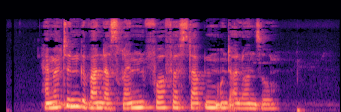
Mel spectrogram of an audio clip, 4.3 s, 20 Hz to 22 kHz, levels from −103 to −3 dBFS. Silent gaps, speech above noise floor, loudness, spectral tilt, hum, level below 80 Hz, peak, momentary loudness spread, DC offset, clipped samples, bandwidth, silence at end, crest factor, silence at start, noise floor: none; 35 dB; -20 LUFS; -5 dB/octave; none; -54 dBFS; -6 dBFS; 9 LU; under 0.1%; under 0.1%; 11.5 kHz; 0.5 s; 14 dB; 0.55 s; -55 dBFS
